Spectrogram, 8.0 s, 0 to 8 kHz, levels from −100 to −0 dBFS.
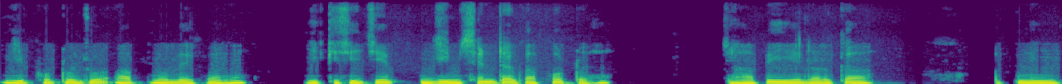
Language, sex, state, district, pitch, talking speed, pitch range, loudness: Hindi, male, Uttar Pradesh, Ghazipur, 145 Hz, 165 wpm, 140-150 Hz, -13 LUFS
